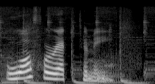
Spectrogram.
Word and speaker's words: oophorectomy: Oophorectomy. Surgical procedure to remove one or both of your ovaries. Pronunciation should be oophorectomy.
